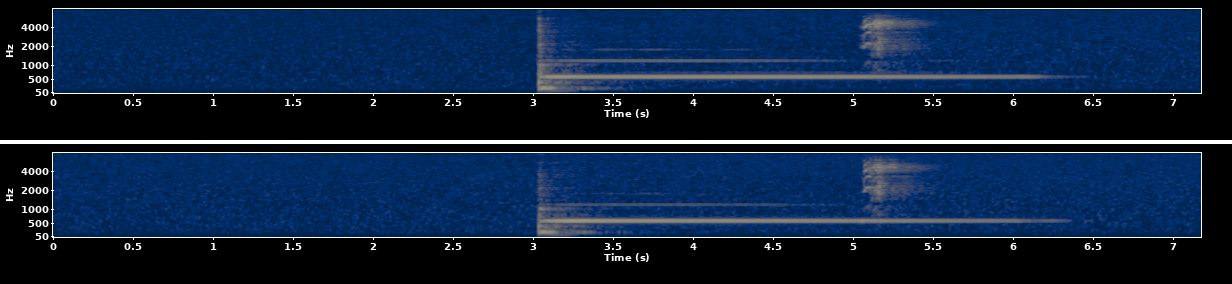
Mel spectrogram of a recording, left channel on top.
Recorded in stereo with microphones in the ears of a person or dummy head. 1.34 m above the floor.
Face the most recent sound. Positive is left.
turn(degrees=-10)  # may be behind; listen again after turning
